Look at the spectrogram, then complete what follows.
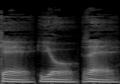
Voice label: "keyore", concat syllables; Affixing experiment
